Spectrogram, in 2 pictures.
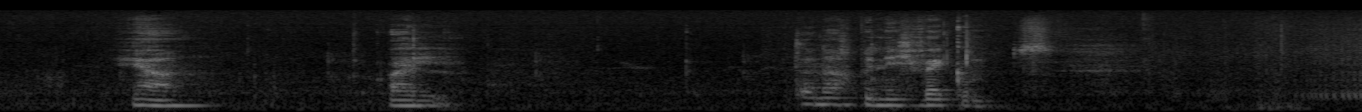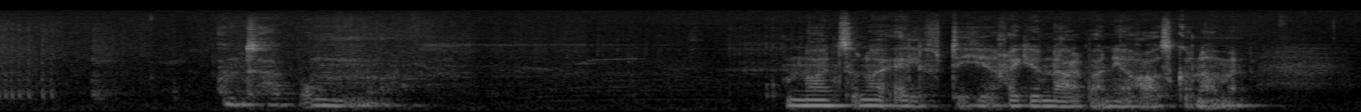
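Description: An elderly man speaks quietly and calmly nearby.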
